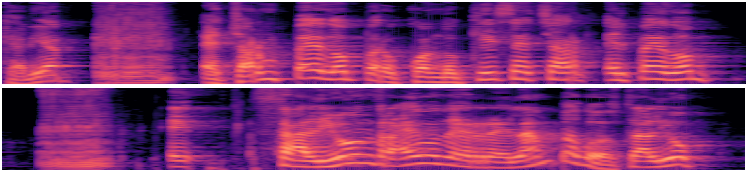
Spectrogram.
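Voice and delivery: high, loud, giddy narration; squeaky giddy retelling; excited storytelling. Acted. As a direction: build up to the silly punchline. Excited high telling of fart.

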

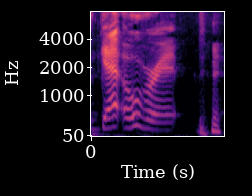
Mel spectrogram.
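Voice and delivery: slow, mildly sassy retort; a little spicy. Retold or imitated. Host quotes the sister's retort to critics, a little spicy. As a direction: imitate a touch of spice, drawn out. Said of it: "Jess is getting a little spicy".

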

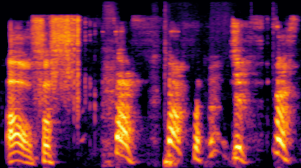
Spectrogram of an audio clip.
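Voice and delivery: high, strangled frustrated huffs; a crowd half-swearing in frustration; exasperated groan. Retold or imitated. Frustrated passengers groaning at the captain's bad news. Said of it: "people in the background going".

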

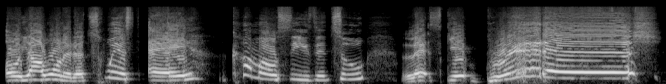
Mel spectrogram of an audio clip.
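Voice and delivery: high, slow, drawn-out hype call; hyped-up intro. Acted. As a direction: stretch the last word into a loud high holler. Hyped-up season opening shout.

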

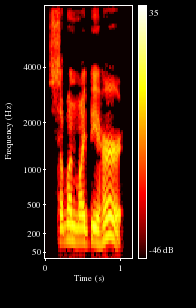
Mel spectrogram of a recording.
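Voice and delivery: high, worried protest. A narrator's reading. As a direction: press the worry, pitched well up. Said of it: "Carlo protested".

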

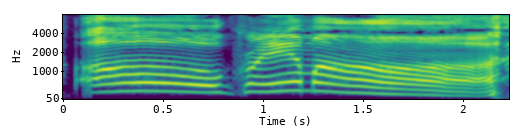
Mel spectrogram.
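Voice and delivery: high, mocking coo of oh grandma; mock heckler voice. Comic imitating heckler cooing about his grandma.

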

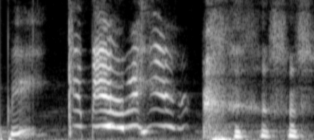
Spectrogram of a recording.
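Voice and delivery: put-on high, laughing baby voice. Voicing baby Evelyn's wish to leave, high and laughing. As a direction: squeak it as the baby would.

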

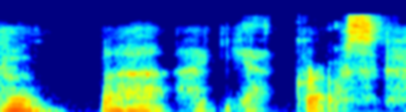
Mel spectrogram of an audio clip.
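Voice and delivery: whispered, low ugh of disgust; breathy whispered gross; disgusted groan. Retold or imitated. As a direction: recoil from a bad smell, under breath. Reacting to trigger cologne.

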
